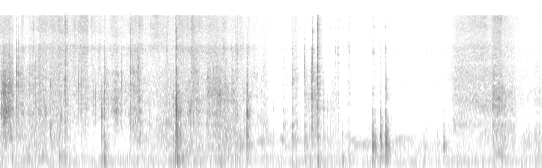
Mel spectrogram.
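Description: Lego bricks being handled and pressed together by hand: irregular small plastic clicks and scrapes, with long fingernails tapping on the bricks.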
